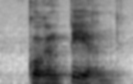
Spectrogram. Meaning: to corrupt, to spoil, or to rot
- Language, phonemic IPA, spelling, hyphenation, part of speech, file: Dutch, /kɔˈrʏmpeː.rə(n)/, corrumperen, cor‧rum‧pe‧ren, verb, Nl-corrumperen.ogg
